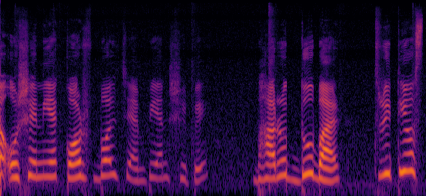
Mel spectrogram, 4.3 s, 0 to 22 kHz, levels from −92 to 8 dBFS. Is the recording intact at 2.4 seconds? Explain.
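Yes, the audio is intact at 2.4 seconds, with no fault from the system at that moment.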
